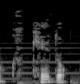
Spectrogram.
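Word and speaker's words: 加賀の潜戸: あ、加賀のクケド、これでクケドって読むんだ、聞いたことない加賀のクケド、タコの七つ穴、タコバナなど、島根半島宍道湖中海ジオパークの上空を約 30 分かけて遊覧するコースです。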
